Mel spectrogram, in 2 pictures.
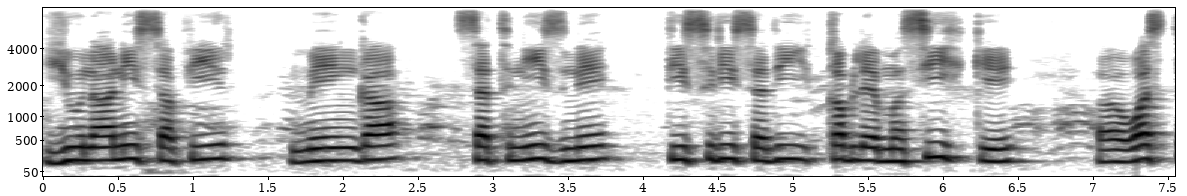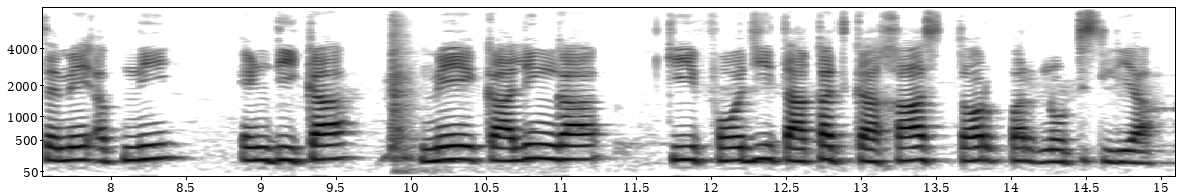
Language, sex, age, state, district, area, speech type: Urdu, male, 18-30, Bihar, Purnia, rural, read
